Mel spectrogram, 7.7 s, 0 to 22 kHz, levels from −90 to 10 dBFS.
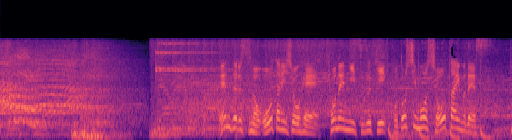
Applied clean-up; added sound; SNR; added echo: none; none; none; none.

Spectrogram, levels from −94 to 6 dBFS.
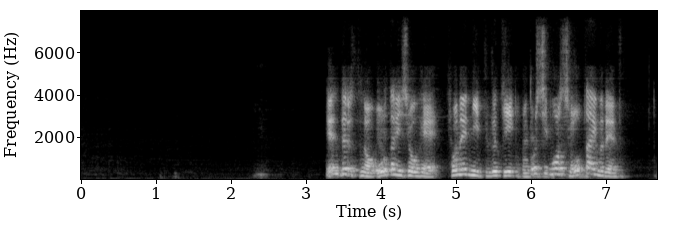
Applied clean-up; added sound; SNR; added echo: neural mask model DeepFilterNet 3.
